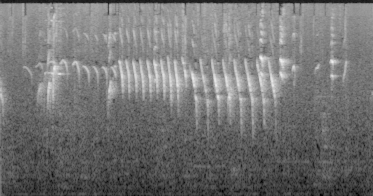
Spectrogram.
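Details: Yorkshire canary, a large breed also called king size canary, singing thin, high, rapid trills of short downward-slurred notes in loose bursts, with faint background hiss between phrases.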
